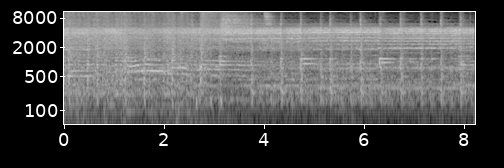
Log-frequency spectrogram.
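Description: A live rock band playing loud: drum kit and electric guitars, with a steady run of cymbal strikes in the second half.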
